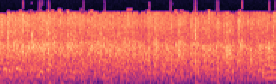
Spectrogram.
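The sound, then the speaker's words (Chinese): Dense audience applause at a live stage show, a continuous, even wash of many hands clapping loudly from start to finish with no pause. “所以咱们男同胞给鼓掌， 给男同胞给鼓掌。”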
